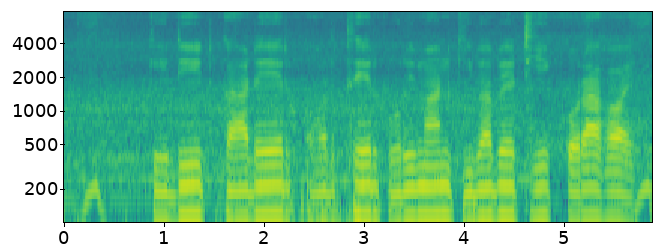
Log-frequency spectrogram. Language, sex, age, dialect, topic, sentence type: Bengali, male, 18-24, Jharkhandi, banking, question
